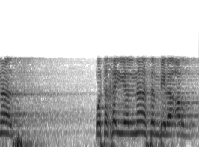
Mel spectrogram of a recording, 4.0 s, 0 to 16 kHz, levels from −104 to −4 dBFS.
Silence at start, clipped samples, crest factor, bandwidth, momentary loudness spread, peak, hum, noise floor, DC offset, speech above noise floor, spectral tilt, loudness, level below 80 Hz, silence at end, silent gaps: 0 s; under 0.1%; 16 dB; 4.4 kHz; 9 LU; -4 dBFS; none; -56 dBFS; under 0.1%; 37 dB; -10 dB/octave; -19 LUFS; -36 dBFS; 0 s; none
